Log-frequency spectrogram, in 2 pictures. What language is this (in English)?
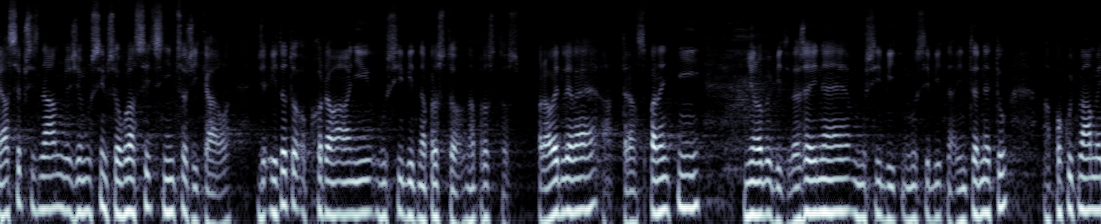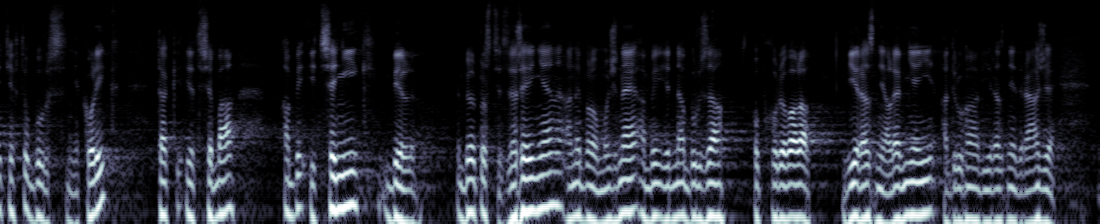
Czech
